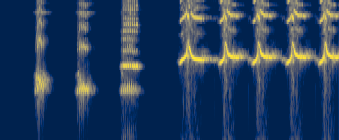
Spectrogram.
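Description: A Chalk-browed Mockingbird gives harsh, rasping notes: three lower scratchy calls, then five higher, squealing ones in quick succession, about two each second.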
